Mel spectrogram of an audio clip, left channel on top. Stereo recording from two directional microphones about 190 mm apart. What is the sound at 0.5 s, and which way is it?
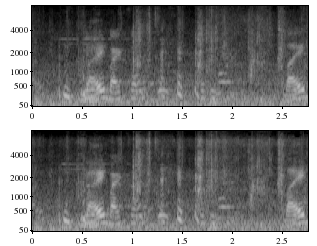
Speech, centre (ahead or behind).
